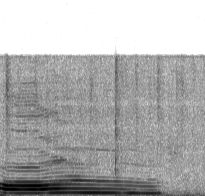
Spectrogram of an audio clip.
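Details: At midnight two rival stray cats, tabby among them, face off; one holds a steady, drawn-out moaning yowl, rich in harmonics and slightly rising, fading after about one and a half seconds into quiet room tone.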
